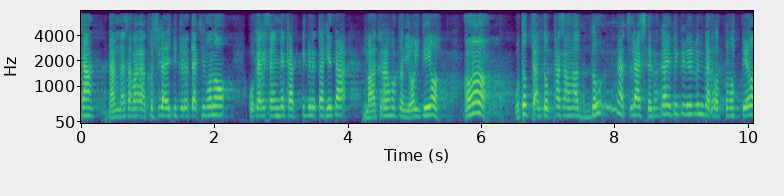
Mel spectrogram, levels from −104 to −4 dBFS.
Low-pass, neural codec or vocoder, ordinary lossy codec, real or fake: 7.2 kHz; codec, 16 kHz in and 24 kHz out, 0.6 kbps, FireRedTTS-2 codec; none; fake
